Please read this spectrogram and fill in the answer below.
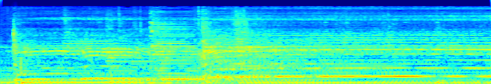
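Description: Band music without singing: an instrumental passage led by guitar, moving to a new chord about a second in.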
